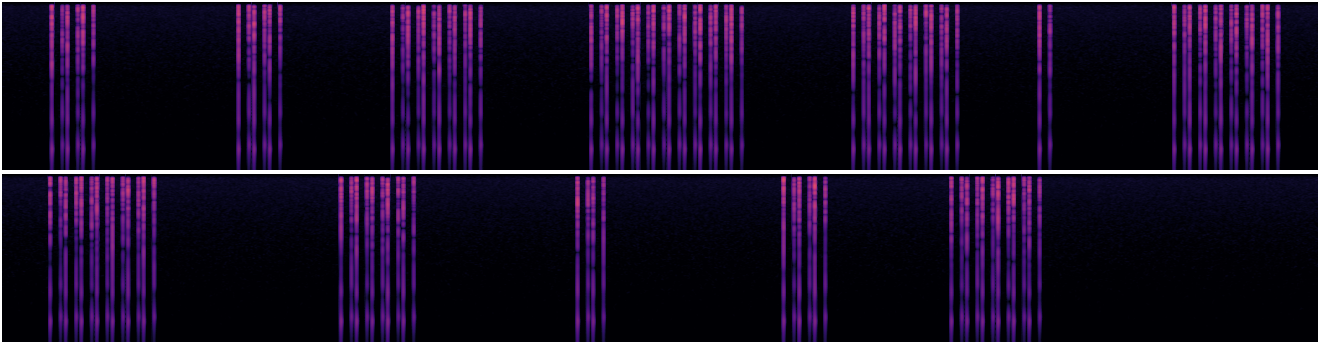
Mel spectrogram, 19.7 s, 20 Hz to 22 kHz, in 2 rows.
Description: Pulse dialling, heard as clicks on a phone line, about 9 pulses a second. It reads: 3 3 6 0 7 1 7 7 5 2 3 6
